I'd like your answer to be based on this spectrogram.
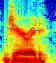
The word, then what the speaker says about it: Jarrod: Um, uh, uh, Gerard, Jared, excuse me, I think it's Jared is how he pronounces it.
